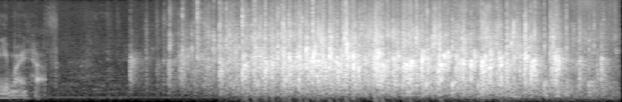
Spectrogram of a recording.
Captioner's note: applause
